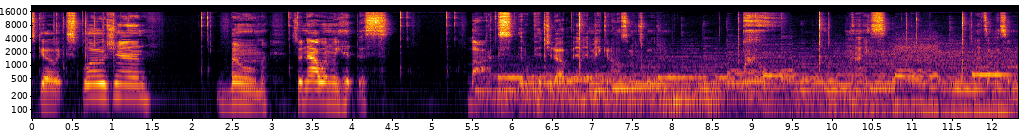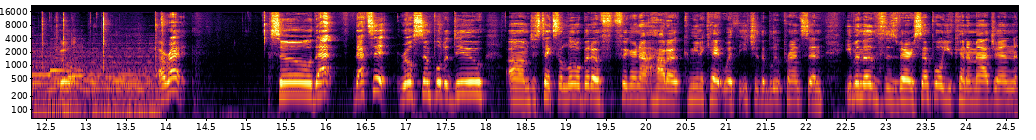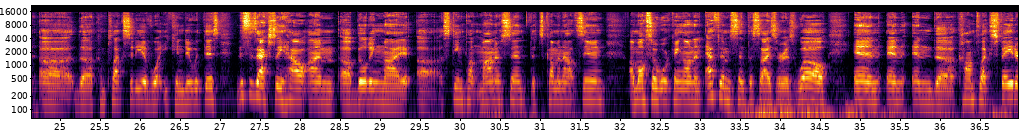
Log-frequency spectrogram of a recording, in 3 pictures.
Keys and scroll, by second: 0.1-1.7 typing, 6.6 Down, 7.1 Right, 8.1 Up, 9.4 Down, 10.1 Up, 11.2 Down, 11.9 Up, 12.9 Down, 14.0 Escape.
